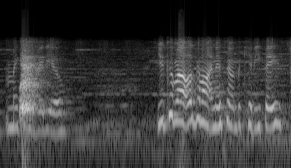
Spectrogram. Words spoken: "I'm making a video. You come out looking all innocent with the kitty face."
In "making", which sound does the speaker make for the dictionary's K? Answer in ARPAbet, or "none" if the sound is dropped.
none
